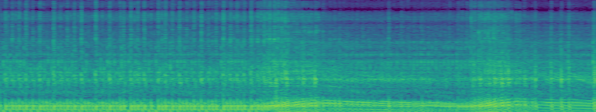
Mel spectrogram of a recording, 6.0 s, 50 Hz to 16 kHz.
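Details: Evinrude 20hp modified to 25hp two-stroke outboard after full service (head cleaned, new thermostat, gaskets, primer seals, reeds, propeller), lean sneeze fixed: crisp buzz climbing and dropping cleanly with throttle blips, no misses; running normally.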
